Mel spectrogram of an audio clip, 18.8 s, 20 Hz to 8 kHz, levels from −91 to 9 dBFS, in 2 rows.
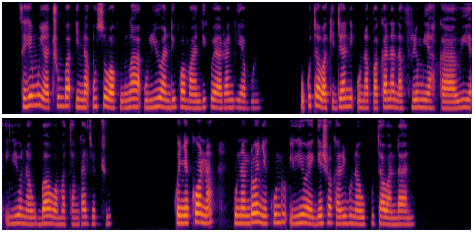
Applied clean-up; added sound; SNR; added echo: neural mask model DeepFilterNet 3.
